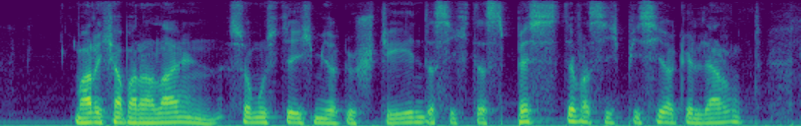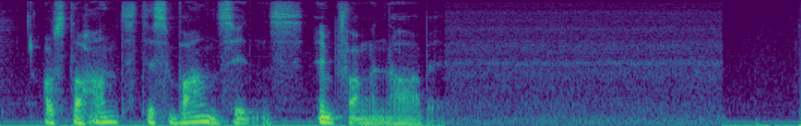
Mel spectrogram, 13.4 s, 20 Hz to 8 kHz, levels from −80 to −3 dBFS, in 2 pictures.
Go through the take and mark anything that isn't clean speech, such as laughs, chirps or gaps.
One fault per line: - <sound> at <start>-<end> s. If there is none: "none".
none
